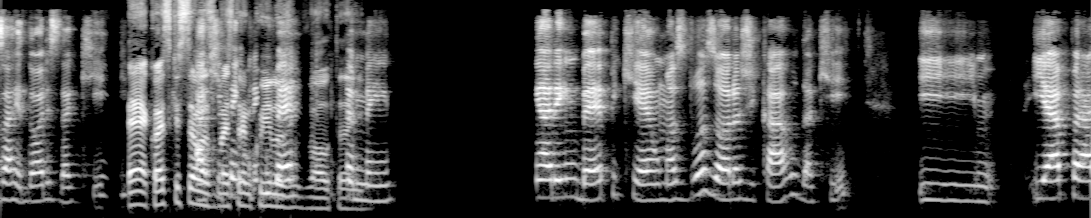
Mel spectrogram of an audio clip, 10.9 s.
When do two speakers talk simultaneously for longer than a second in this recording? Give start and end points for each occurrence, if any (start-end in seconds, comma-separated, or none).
1.9-3.7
